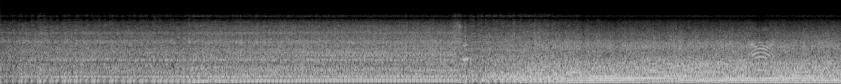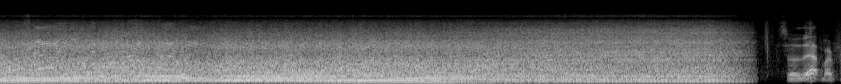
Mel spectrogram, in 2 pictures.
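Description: A Badboy Elite 60-inch zero-turn lawn mower engine runs loud and steady, its pitch shifting up around two and five seconds as the deck is raised, then cutting off abruptly near the end.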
